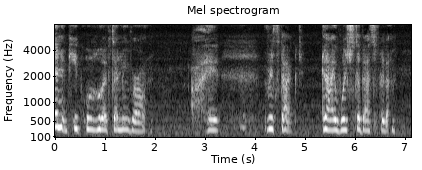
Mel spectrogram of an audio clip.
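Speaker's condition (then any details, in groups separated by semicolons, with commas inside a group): Cerebral palsy; spastic diplegia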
